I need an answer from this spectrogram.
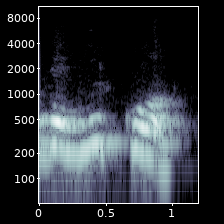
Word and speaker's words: delinquo: pessoa, eu falaria eu delinquo. Olha lá, eu pronuncio o som desse U.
